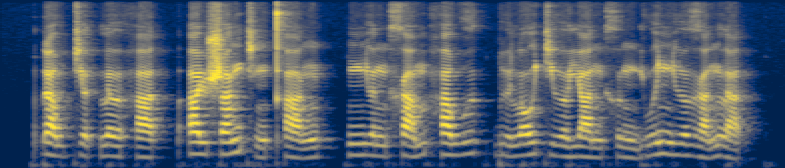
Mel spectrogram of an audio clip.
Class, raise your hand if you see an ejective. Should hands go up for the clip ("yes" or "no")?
no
